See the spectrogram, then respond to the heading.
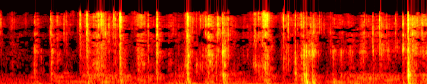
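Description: A blade cuts and scrapes the glitter coating off a rectangular solid red soap bar with an embossed logo, held in a hand with long nails. A quick series of short, crisp scraping and crunching strokes is heard, bright and hissy with little low end, each one dying away almost at once.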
